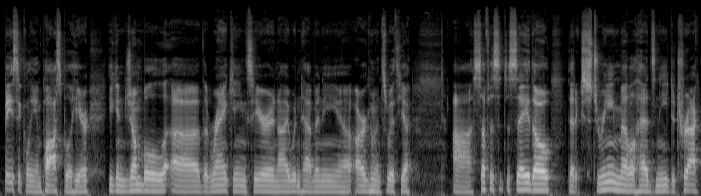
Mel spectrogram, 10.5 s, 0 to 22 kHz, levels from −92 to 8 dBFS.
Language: English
